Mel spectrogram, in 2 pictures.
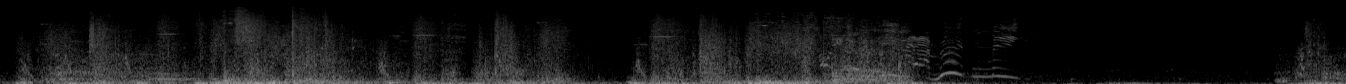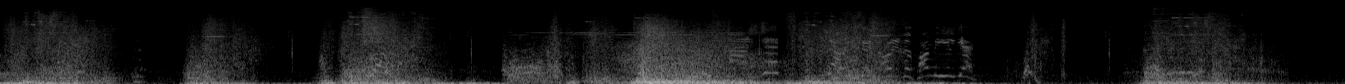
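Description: Game sword strikes and spell effects clash in bursts.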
